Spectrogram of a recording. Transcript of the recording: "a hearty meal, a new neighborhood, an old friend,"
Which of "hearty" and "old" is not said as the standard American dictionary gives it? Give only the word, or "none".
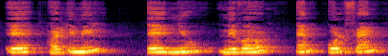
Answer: hearty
